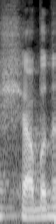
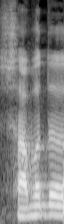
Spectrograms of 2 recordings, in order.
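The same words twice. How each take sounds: First: ਸ਼ਬਦ said as shabad, with sh; sh onset. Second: ਸ਼ਬਦ said as sabad, with s; plain s onset. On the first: Teacher showing the mistake to avoid, ਸ਼ਬਦ as shabad. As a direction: open ਸ਼ਬਦ on a hushing sh. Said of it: "ਨਹੀਂ ਕਰਨਾ". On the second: Teacher correcting learners, ਸ਼ਬਦ as sabad. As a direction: start ਸ਼ਬਦ on s, never sh. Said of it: "ਉਚਾਰਨ ਕਰਨਾ ਹੈ". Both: Shown as a demonstration.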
